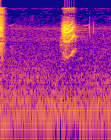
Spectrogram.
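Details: Female double-collared seedeater giving a single short, high, sharp chirp near the middle, sweeping downward, with faint softer notes after it, used to get a male to sing; quiet background with a brief click at the start.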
